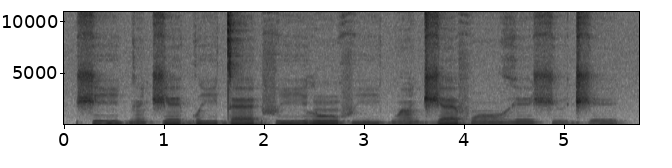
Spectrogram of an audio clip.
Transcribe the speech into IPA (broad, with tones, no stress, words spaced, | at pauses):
ʃiː˦ɡɛ̃˨t͡ʃe˦ ɡʷiː˦dɛ˦ | fiː˦lũ˦fiː˧ ɡʷã˨ d͡ʒɛ˦fɔ̃˨ɣe˨ ʃɨ˨d͡ʒe˨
